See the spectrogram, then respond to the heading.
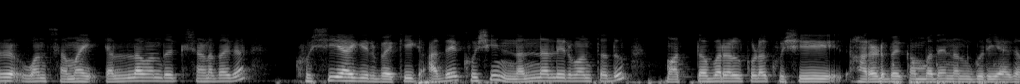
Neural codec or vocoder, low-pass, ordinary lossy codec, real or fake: none; 5.4 kHz; none; real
